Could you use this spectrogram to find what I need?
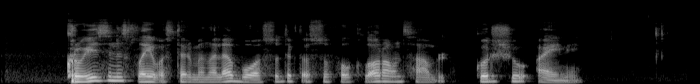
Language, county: Lithuanian, Vilnius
